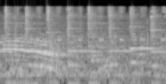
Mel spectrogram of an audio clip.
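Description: Carnival-style circus music with a steady bass beat. In the first second a single high sound slides down in pitch over it.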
